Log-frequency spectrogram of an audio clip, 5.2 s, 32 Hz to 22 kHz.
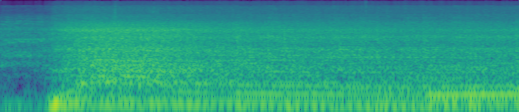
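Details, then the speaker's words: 2021 Range Rover SVR, crash-damaged salvage car being rebuilt, restart after repairs: sharp start, then an even, steady low rumble with no stumble or tapping, no airbag light. Normal idle. "seems good seems smooth it seems well smooth it's doing it right"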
